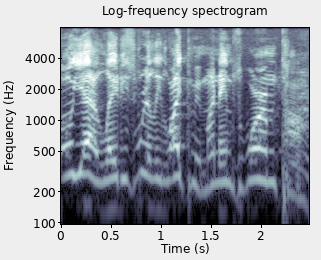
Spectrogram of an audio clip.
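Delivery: rough, meathead gym bro voice. Joking how a guy like that would introduce himself, 80s Gold's Gym lifter voice. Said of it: "A guy like that would give himself the name".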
